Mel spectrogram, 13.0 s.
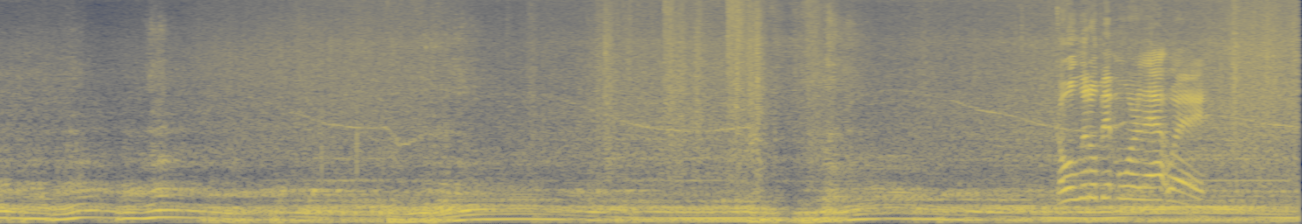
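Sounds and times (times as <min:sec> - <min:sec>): car engine running at low revs: 0:00.0 - 0:13.0
short rustle: 0:05.2 - 0:08.0.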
